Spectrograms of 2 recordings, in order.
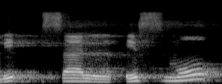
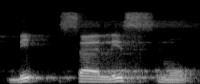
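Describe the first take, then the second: First: The L is separated from the following 'ismu'. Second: The L is joined directly to 'ismu'. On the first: The speaker calls it wrong. "bukan lagi dibaca dengan bi'sal ismu" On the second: The speaker calls it right. "tetapi dibaca dengan bi'salismu"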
